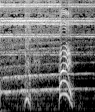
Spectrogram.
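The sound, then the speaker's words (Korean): A fire alarm in a small, newly built residential villa sounds steadily on a hot summer night, a continuous electronic tone with two quick rising-and-falling swoops over it, at moderate loudness with no talking. “이게 뭔 소리냐? 화재 경보 소리 아니냐?”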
